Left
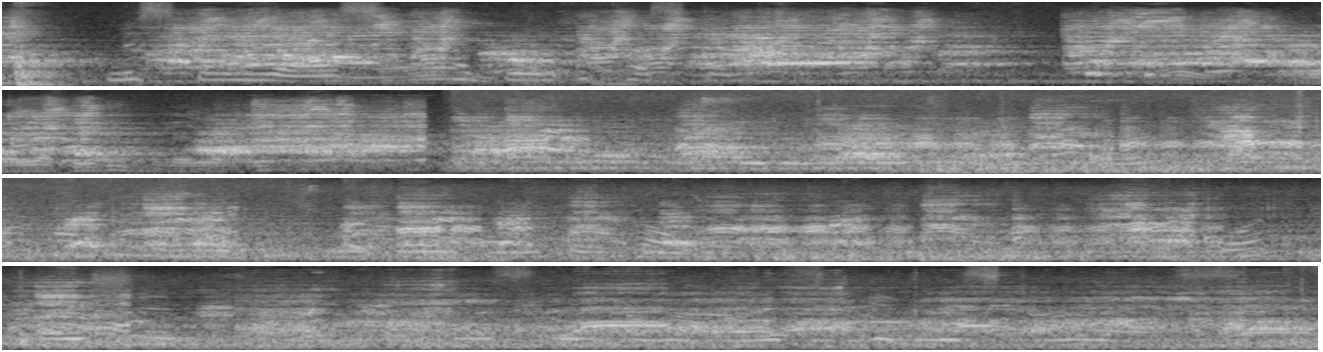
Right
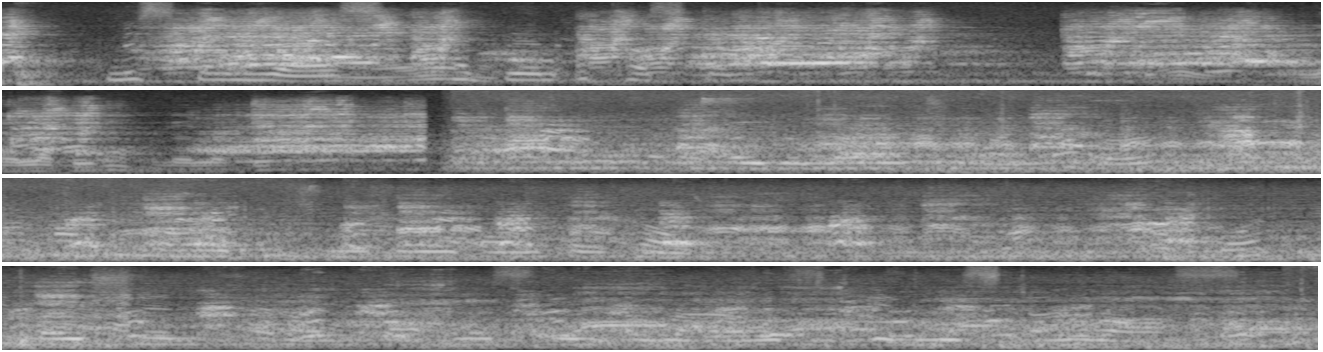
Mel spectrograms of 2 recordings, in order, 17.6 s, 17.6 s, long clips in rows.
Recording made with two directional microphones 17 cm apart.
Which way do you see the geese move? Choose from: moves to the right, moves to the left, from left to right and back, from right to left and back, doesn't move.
moves to the left.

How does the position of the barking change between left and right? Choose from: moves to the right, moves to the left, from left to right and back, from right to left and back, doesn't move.
moves to the right.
